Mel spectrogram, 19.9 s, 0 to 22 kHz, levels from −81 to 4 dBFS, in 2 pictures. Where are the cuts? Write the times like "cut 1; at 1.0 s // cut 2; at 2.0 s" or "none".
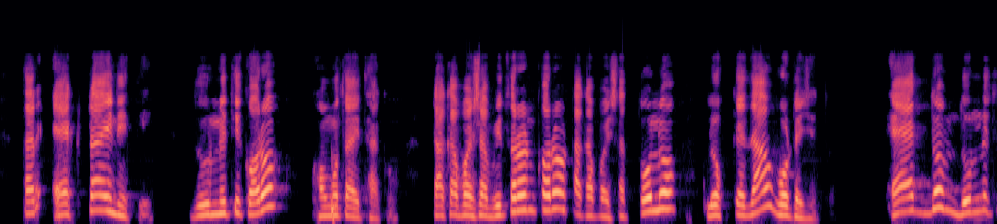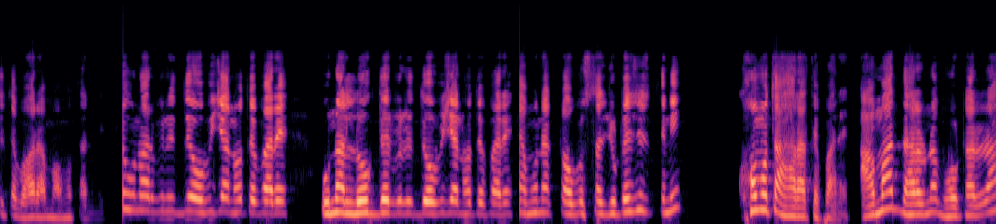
cut 1; at 11.2 s // cut 2; at 15.3 s // cut 3; at 18.5 s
